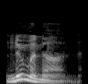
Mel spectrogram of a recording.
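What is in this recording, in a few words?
"noumenon", British English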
